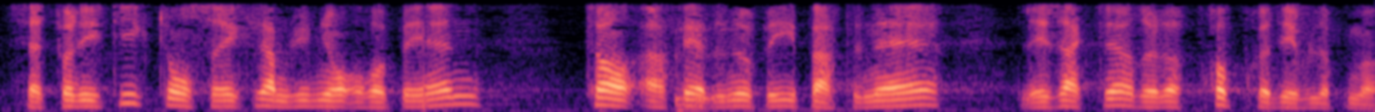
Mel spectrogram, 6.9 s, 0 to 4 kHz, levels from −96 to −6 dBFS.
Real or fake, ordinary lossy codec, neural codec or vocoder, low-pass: real; none; none; 3.6 kHz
